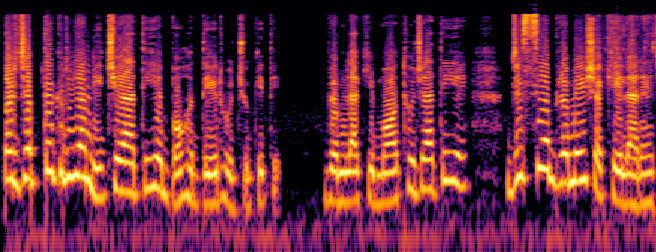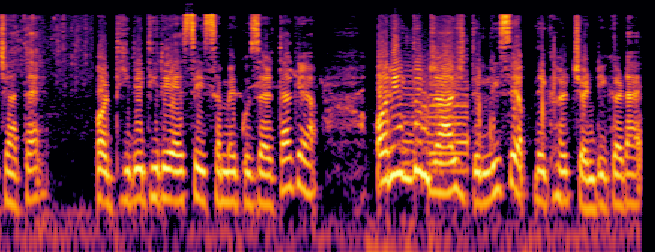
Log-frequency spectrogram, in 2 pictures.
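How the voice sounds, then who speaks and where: Expressive woman narrating a storybook cartoon. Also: medium pitch, moderate pace, a little hiss or hum.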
